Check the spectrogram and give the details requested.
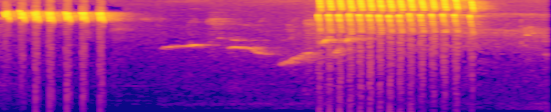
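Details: Konin (brown-throated sunbird) training song with loud, sharp 'shots': a short run of about seven high ticks, soft thin sliding whistles, then a longer rapid burst of piercing high notes.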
